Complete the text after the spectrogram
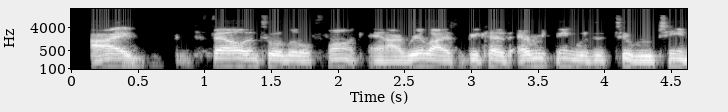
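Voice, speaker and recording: A man's plain, everyday voice at a medium pitch and a fairly quick pace. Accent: American. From Oakland, California. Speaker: podcast host. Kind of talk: casual chat.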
